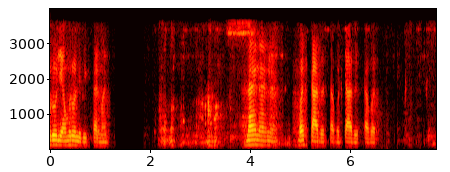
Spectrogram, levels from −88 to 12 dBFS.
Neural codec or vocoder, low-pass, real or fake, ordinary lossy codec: none; 3.6 kHz; real; AAC, 16 kbps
